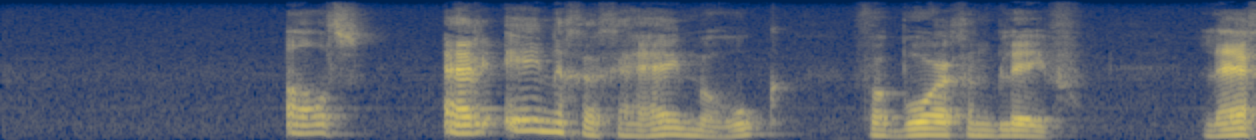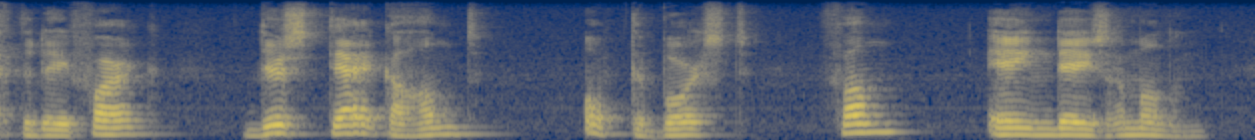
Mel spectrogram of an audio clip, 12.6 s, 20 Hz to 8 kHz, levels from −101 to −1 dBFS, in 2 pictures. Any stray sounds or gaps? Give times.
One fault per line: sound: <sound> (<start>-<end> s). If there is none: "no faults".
no faults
